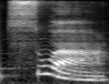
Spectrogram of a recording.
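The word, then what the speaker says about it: zur: Agora aqui eu tenho tsua com r. Esse R aqui é pronunciado como se fosse um a de alex, tá? Ele é um R que a gente chama de vocálico porque ele está no fim da palavra.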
